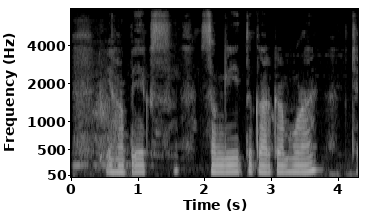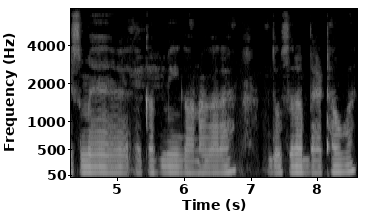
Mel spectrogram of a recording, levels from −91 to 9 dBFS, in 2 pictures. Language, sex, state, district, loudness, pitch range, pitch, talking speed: Hindi, male, Rajasthan, Nagaur, -34 LUFS, 105-115 Hz, 110 Hz, 130 wpm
